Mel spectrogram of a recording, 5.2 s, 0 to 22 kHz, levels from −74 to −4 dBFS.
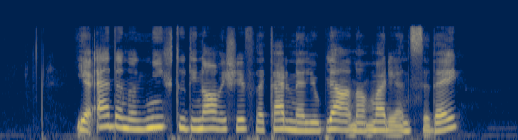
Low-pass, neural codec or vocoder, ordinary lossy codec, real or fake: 10.8 kHz; codec, 32 kHz, 1.9 kbps, SNAC; none; fake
